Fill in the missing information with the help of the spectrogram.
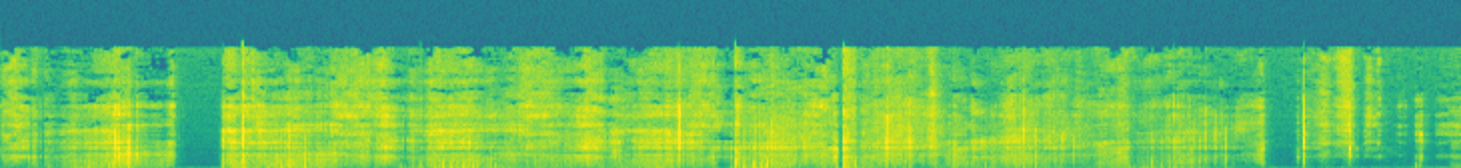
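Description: Long nails scratch and tap across the surface of a flat, solid wooden pumpkin sign engraved with the word "thankful." Dry scraping textures mix with irregular, quick, short taps over a steady low hum.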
